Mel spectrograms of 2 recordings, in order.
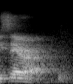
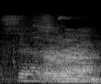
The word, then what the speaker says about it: Sarah: It has a hey at the end. Why is this not a closed syllable here? Here's one open one. Why is this not one also closed to where we say Sarah? Because this is a vowel indicator because it's in the list here.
